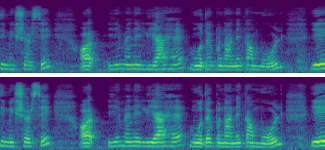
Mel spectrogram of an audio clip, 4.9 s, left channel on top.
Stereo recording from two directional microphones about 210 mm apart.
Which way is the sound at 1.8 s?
40° right (ahead or behind).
